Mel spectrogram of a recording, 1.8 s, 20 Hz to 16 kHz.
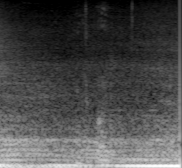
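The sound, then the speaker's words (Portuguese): A BMW E92 V8 engine roars at a cold start, a deep, throbbing low rumble that holds steady and then swells louder toward the end, resonating off a gate, with no voices over it. “ronco de uma E92 V8 BMW.”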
